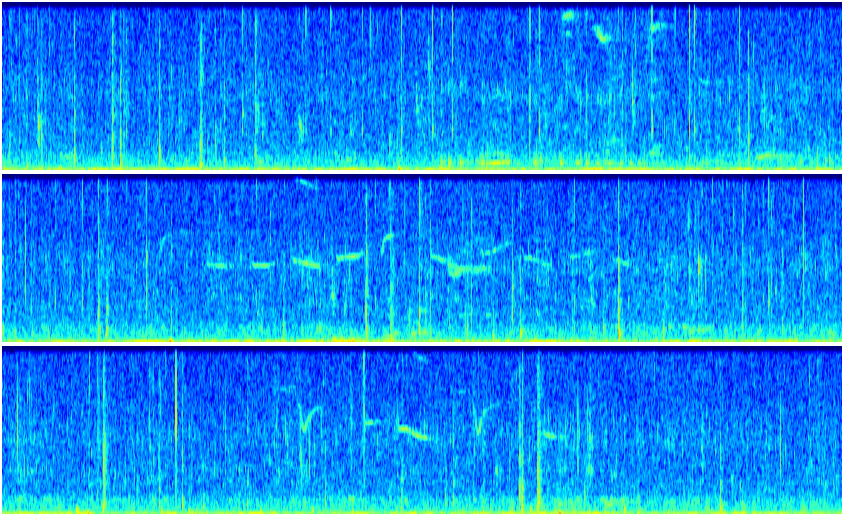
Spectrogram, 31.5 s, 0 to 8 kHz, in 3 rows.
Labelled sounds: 7.0	9.9	killer whale, southern resident, 0.39 to 8.0 kHz
12.4	15.5	killer whale, southern resident, whistle, 3.4 to 8.0 kHz
15.8	18.4	killer whale, southern resident, whistle, 2.9 to 8.0 kHz
24.4	25.0	killer whale, southern resident, whistle, 3.8 to 6.1 kHz
25.5	26.4	killer whale, southern resident, whistle, 3.4 to 8.0 kHz
26.7	28.0	killer whale, southern resident, whistle, 3.5 to 8.0 kHz

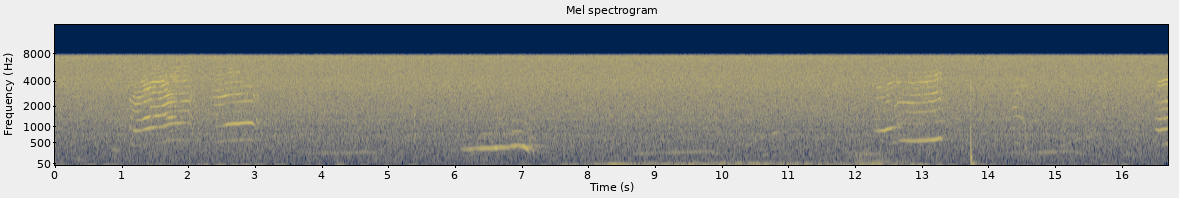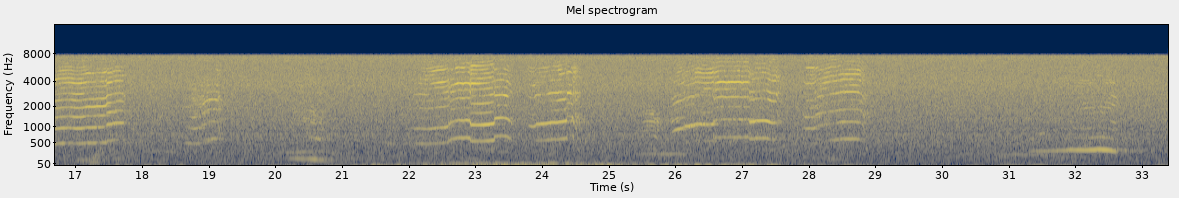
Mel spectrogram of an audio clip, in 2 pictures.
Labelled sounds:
1.1	2.0	humpback whale, 0.80 to 4.7 kHz
2.4	3.1	humpback whale, 0.93 to 4.0 kHz
12.3	13.4	humpback whale, 0.80 to 4.4 kHz
16.5	17.8	humpback whale, 0.83 to 5.9 kHz
18.7	19.2	humpback whale, 0.90 to 2.5 kHz
22.0	24.5	humpback whale, 0.86 to 6.8 kHz
25.5	27.6	humpback whale, 0.80 to 6.7 kHz
27.9	28.9	humpback whale, 0.90 to 6.0 kHz

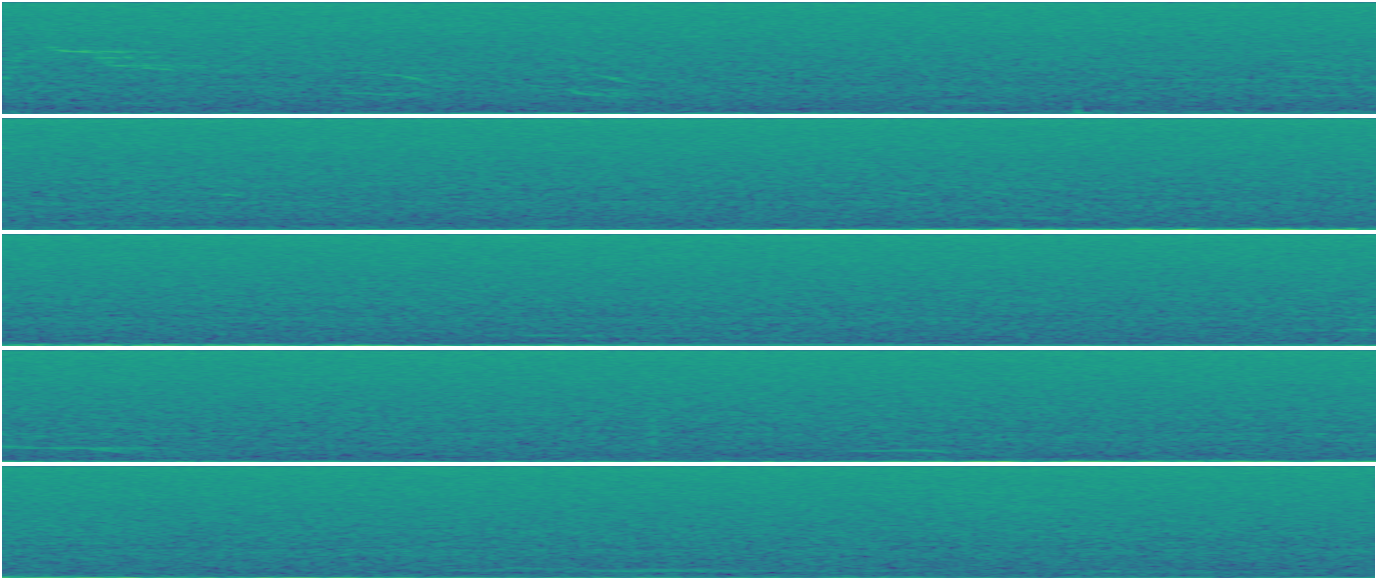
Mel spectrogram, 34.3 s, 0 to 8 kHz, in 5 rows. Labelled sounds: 0.2	0.9	humpback whale, 1.2 to 2.1 kHz
1.9	2.2	humpback whale, 0.83 to 1.1 kHz

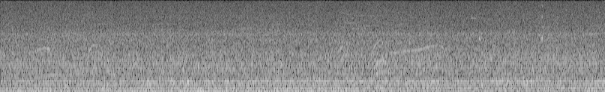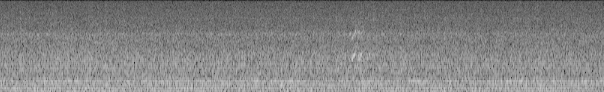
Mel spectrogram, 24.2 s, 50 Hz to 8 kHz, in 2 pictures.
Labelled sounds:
0.7	1.0	killer whale, Bigg's (transient), 1.5 to 1.6 kHz
8.0	8.7	killer whale, Bigg's (transient), 1.4 to 1.8 kHz

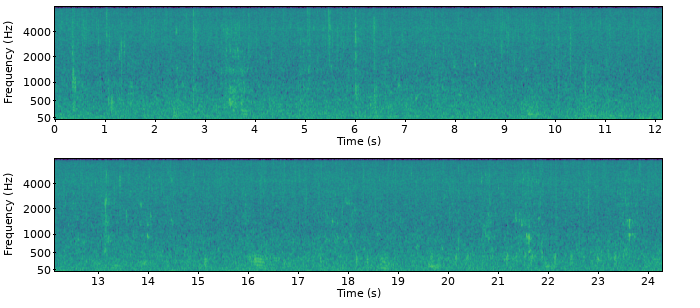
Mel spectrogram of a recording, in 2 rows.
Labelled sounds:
21.3	21.5	water noise, 1.2 to 1.8 kHz

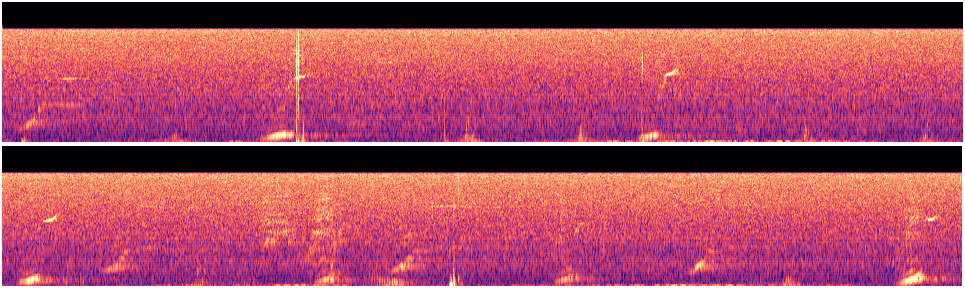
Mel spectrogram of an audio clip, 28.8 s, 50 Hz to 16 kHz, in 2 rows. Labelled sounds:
0.7	1.2	humpback whale, 0.99 to 2.1 kHz
4.4	4.6	humpback whale, 2.0 to 2.5 kHz
9.9	10.2	humpback whale, 2.1 to 2.7 kHz
15.0	15.3	humpback whale, 2.0 to 2.6 kHz
16.5	16.8	humpback whale, 0.99 to 1.2 kHz
18.3	18.8	humpback whale, 1.1 to 1.8 kHz
20.6	20.9	humpback whale, 0.80 to 1.1 kHz

